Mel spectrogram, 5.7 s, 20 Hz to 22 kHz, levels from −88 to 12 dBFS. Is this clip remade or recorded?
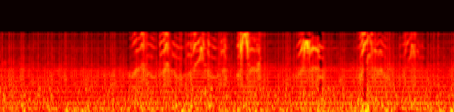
remade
